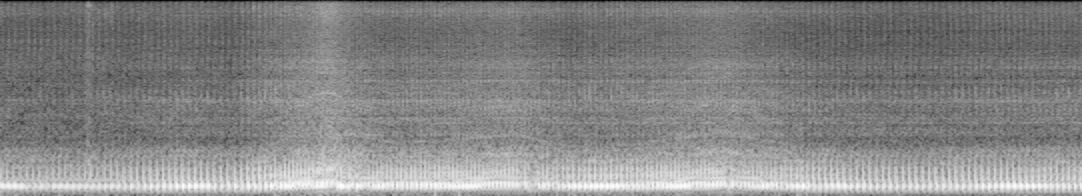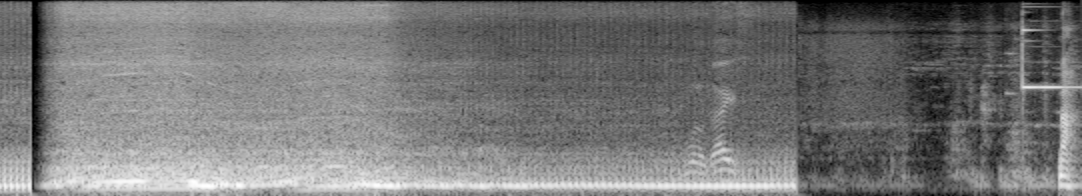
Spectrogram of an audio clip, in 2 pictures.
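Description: A Yamaha Mio automatic scooter with a fault that makes white smoke pour from its exhaust is revved repeatedly up close, its engine droning loud and rising in pitch, cutting off briefly midway and dropping to near silence at the end.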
